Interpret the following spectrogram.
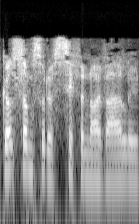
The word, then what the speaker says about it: Naivalu: They've got some sort of Sefa Naivalu, Naivoro.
